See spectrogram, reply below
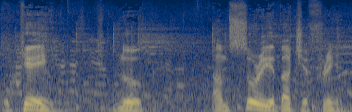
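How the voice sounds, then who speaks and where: A man's voice: on the low side, lively intonation, a little slow, faint music behind, a faint crowd. A man playing a jumped-up, blustering crime middleman who talks in street slang in an audio drama. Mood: defensive.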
